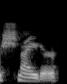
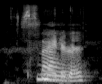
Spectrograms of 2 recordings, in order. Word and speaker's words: Snyder: Is it Snyder or Schneider? – Snyder. – Snyder. Snyder. Okay. Because sometimes it's spelled like that, and it's Schneider.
